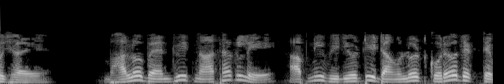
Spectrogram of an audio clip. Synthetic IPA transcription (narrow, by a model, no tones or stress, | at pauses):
d͡ʑʱae | bʱalobɛɳɖɾit̪nat̪ʰaklea̰pnibʱiɖioʈiɖawnloɖkoɾeod̪ek̚t̪e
